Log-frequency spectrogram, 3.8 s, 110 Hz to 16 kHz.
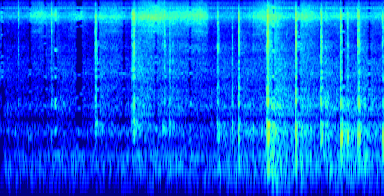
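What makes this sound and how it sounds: Fingertips and long nails tap quickly across the rigid board cover of a large wedding photo album, a paper-covered cardboard surface, near the photo window. About thirteen short, dry taps stand out, each a crisp click with a papery body around 680 Hz and a bright edge, dying away almost at once over a faint hiss with almost no low end.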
